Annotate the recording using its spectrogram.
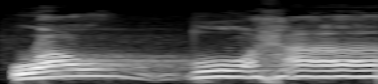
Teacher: bukan wad tapi wau wa huruf dad itu nanti secara makhraj sisi lidah menyentuh gigi geraham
